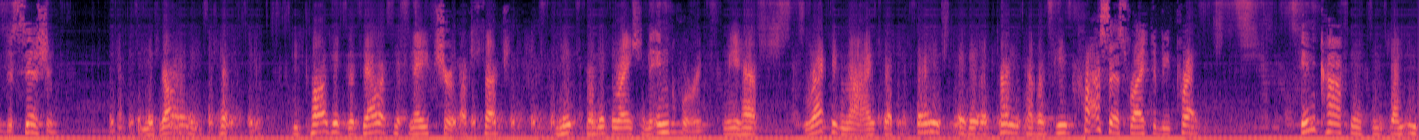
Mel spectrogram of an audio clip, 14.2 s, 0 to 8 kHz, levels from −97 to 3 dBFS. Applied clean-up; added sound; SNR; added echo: neural separator model SepFormer DNS4.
